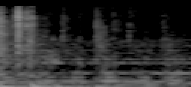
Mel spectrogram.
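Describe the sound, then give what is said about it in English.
A few quick, faint clicks and clatters of a die rolled across a hard tabletop during a tabletop role-playing game, with no voices over them. “All right, well, I'll just roll a different dice.”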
